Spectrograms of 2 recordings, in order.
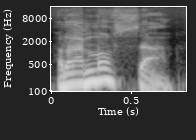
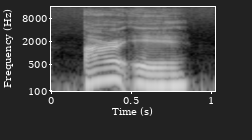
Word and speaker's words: Ramosa: of the 99 Names of Allah then there's ramosa r-a-m-o-s-a ramosa the basato of Lesotho name meaning the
